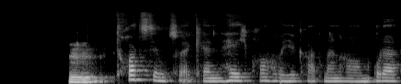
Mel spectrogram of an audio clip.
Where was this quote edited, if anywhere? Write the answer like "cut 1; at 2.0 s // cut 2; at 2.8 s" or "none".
cut 1; at 1.1 s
